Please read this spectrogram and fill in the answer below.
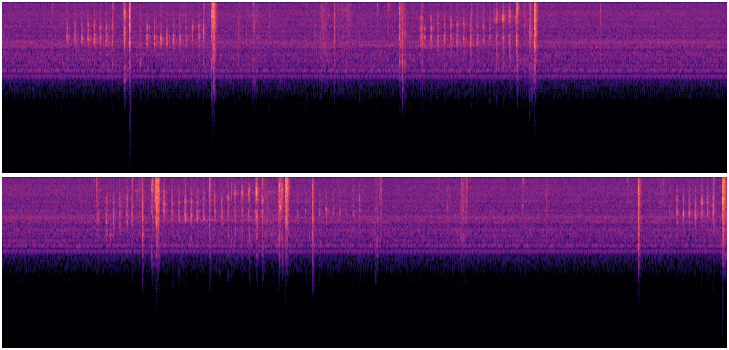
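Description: Scissors cutting through shirt fabric in several runs of quick snips, each run ending in a sharper snap, with quiet pauses between runs while the fabric is handled.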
